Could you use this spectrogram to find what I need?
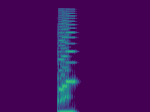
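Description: A short electronic video game chime sounds.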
